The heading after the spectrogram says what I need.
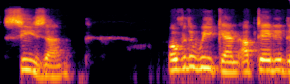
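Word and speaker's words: CISA: of Homeland Security cybersecurity and infrastructure security agency pronounced seiza over the weekend updated its list of essential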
